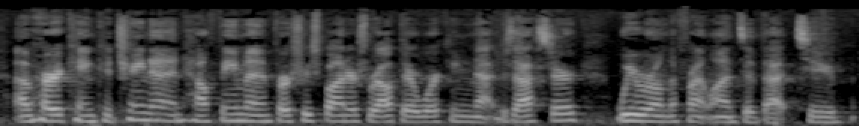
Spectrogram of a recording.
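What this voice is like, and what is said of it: Regional accent. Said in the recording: “You probably hear my accent.”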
